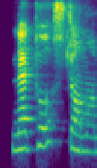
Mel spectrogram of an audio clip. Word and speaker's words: gnathostoma: Nathostoma, basically G is silent.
